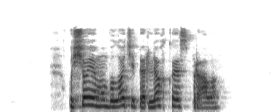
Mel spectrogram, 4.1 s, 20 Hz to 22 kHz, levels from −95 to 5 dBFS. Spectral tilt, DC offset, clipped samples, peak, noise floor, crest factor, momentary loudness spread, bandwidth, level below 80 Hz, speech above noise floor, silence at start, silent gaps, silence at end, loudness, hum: -3.5 dB/octave; under 0.1%; under 0.1%; -2 dBFS; under -90 dBFS; 16 dB; 10 LU; 8 kHz; -58 dBFS; over 76 dB; 1.05 s; none; 0.85 s; -15 LUFS; none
